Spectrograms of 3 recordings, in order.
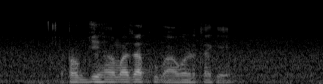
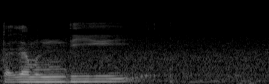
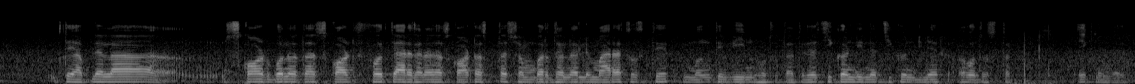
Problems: none marked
